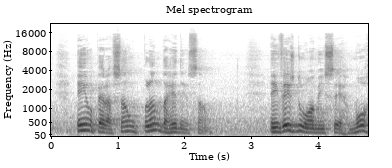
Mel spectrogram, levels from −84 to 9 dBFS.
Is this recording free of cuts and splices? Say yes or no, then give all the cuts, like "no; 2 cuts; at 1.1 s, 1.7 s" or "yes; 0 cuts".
yes; 0 cuts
